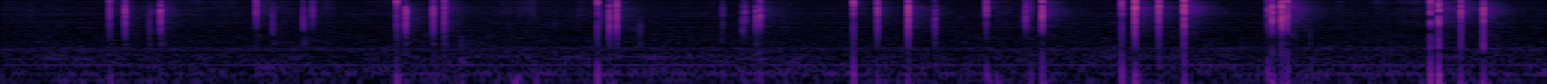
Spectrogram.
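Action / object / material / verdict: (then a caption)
tap / bar of dark chocolate / chocolate / none. Long neon-yellow natural nails tap and scratch the segments of a solid, unwrapped bar of dark chocolate held at an angle. Around two dozen short, bright, crisp clicks ring out at an uneven pace, each dying away almost instantly, with some clustered in quick runs. Between them sits a quiet, steady low background hum.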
